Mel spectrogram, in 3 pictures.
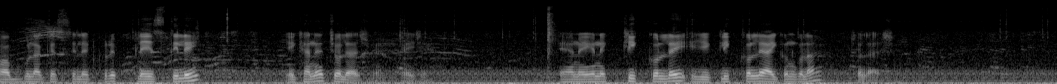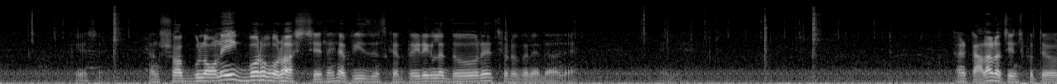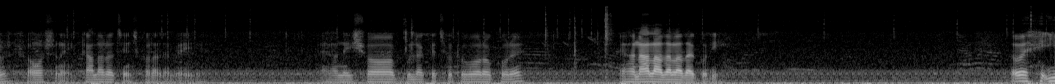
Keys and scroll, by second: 3.3 ctrl+space, 11.0 ctrl+space, 17.0 space, 17.6 ctrl+space, 26.6 ctrl+space, 31.5 ctrl+space.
